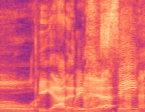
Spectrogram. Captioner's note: laughing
